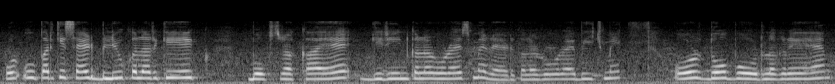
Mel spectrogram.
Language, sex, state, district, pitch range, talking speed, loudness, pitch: Hindi, female, Uttar Pradesh, Shamli, 250-295 Hz, 215 wpm, -15 LUFS, 270 Hz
